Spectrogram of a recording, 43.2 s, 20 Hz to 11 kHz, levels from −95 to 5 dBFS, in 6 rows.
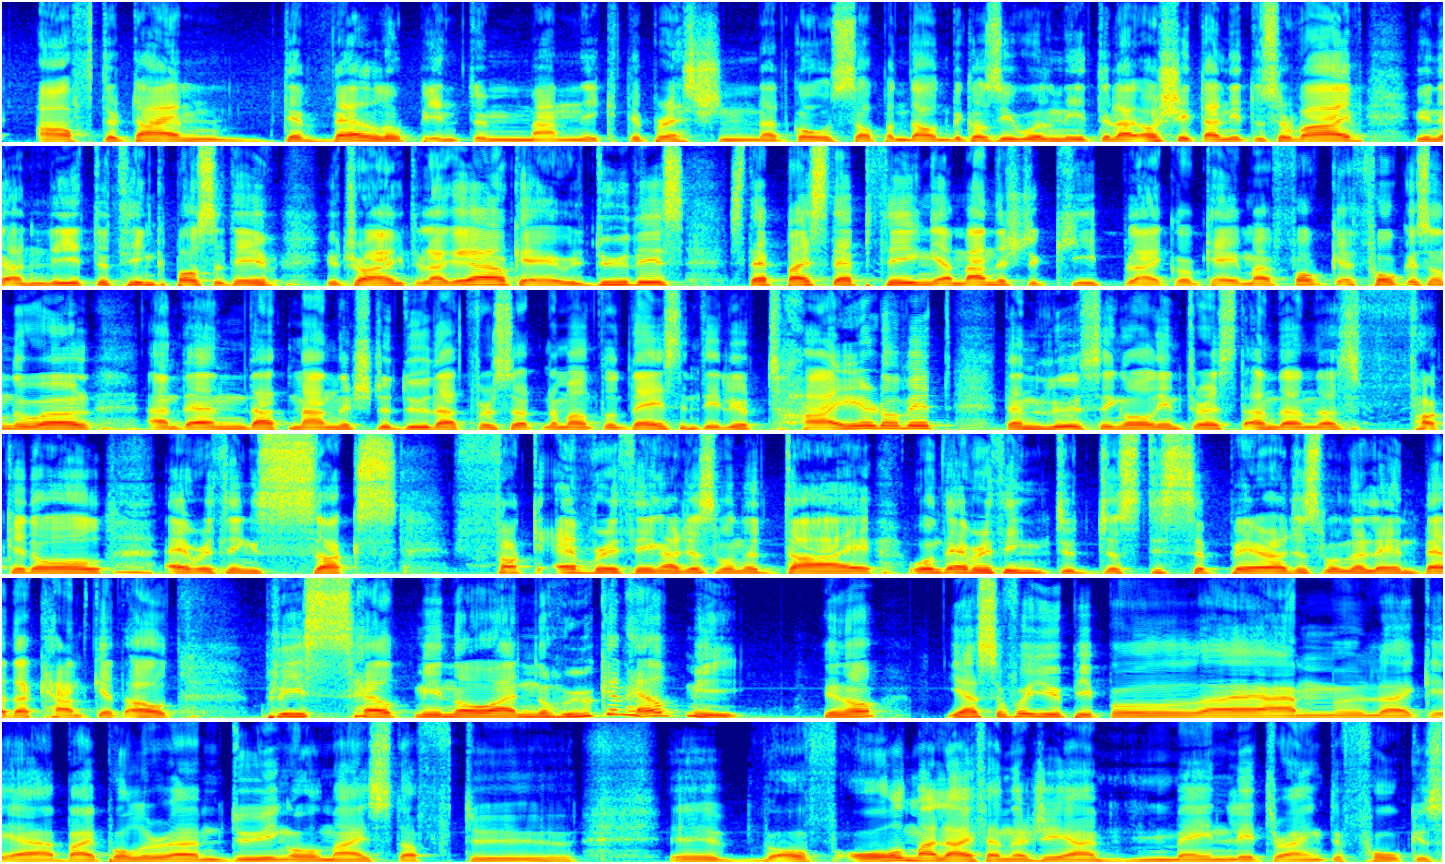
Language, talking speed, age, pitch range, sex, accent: English, 205 wpm, 30-49, 130-160 Hz, male, Norwegian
